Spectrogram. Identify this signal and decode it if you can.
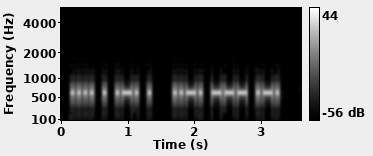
Morse code, heard as a keyed tone, about 25 wpm, 600 Hz. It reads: HERE FOR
